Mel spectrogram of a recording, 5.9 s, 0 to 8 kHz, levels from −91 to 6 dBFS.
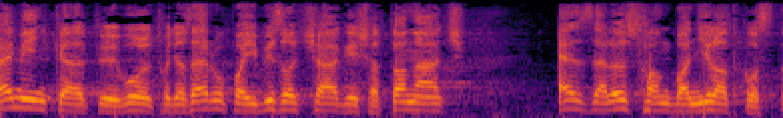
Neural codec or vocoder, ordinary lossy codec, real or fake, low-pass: none; none; real; 7.2 kHz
